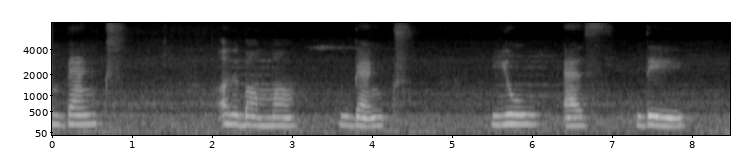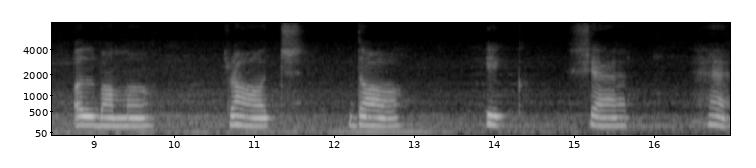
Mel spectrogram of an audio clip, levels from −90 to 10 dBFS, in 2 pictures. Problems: none marked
